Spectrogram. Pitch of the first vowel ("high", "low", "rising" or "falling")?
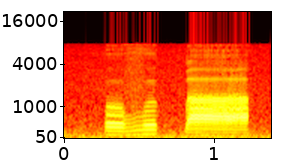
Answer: low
